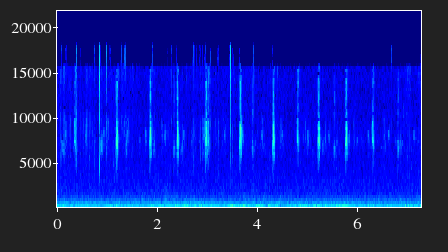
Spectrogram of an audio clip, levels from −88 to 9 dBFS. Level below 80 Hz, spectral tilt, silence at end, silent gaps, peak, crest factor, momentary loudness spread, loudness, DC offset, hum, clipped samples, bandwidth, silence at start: -56 dBFS; -3.5 dB/octave; 0 s; none; -16 dBFS; 36 dB; 7 LU; -51 LUFS; under 0.1%; none; under 0.1%; 18 kHz; 0 s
